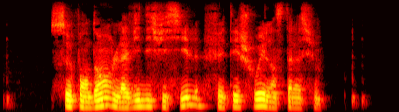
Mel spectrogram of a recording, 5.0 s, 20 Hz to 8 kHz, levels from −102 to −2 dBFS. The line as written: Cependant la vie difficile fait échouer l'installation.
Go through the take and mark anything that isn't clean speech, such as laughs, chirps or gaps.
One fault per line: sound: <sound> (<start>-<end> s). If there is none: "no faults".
no faults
